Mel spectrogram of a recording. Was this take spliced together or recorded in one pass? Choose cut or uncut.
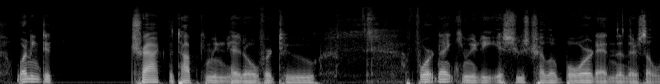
cut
